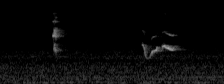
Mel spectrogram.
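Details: Pet cockatiel at play with its toy dragon amid kissing and peekaboo games: one sharp high chirp, then after a pause a rising, slurred whistled squawk, with a person's playful talk nearby.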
